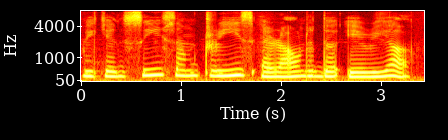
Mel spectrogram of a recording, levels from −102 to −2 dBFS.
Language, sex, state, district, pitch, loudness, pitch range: English, female, Assam, Kamrup Metropolitan, 215 Hz, -12 LUFS, 200-240 Hz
